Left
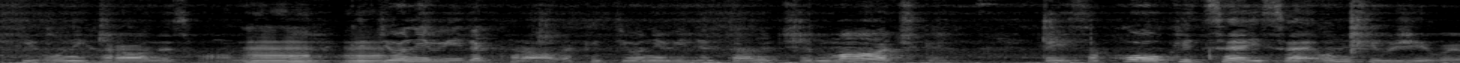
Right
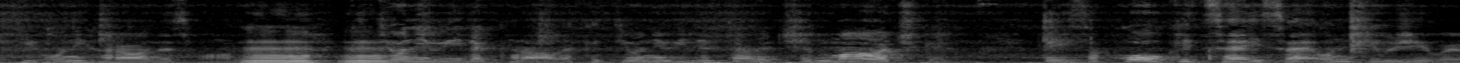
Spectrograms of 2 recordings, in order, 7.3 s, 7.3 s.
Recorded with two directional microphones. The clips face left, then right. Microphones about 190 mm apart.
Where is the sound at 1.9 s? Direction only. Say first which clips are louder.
Left 4 dB; 10° left (ahead or behind).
